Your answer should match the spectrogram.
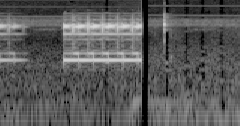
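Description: A telephone rings with an incoming call: a short trilling electronic burst, a pause, then a longer warbling ring that cuts off abruptly, followed by a faint click, loud and close with no voices.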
